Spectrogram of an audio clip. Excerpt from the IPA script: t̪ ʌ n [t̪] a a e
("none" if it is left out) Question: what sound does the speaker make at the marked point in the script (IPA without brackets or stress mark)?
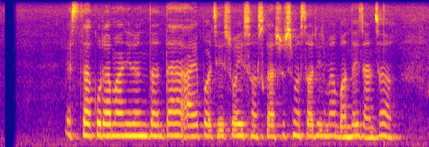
t̪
